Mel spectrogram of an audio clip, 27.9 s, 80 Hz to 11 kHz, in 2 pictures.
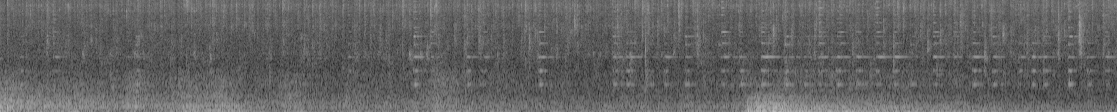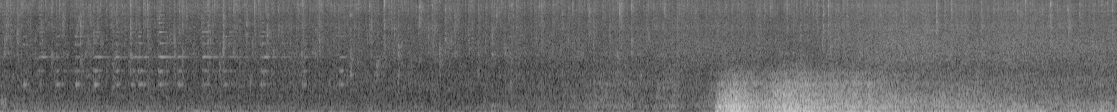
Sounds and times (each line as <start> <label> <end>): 0.0 thunderstorm 7.0
7.6 thunderstorm 14.7
22.9 thunderstorm 27.9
